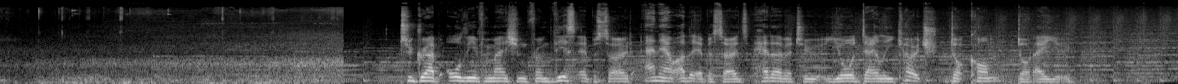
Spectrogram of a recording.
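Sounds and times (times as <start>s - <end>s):
traffic noise: 0.0s - 4.0s
speech: 4.0s - 10.9s.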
